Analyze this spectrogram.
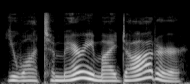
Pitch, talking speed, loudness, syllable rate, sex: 200 Hz, 190 wpm, -14 LUFS, 4.4 syllables/s, female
